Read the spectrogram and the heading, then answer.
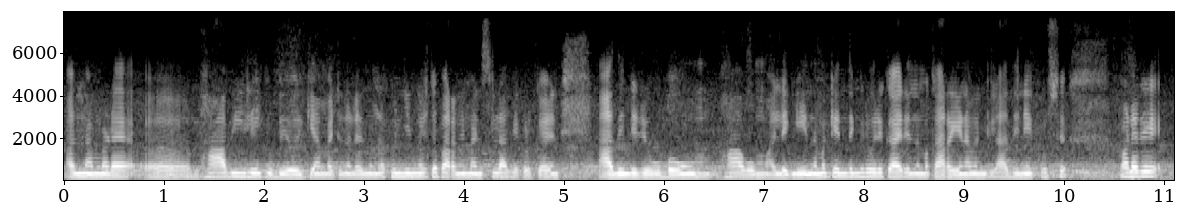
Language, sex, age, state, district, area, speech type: Malayalam, female, 30-45, Kerala, Alappuzha, urban, spontaneous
